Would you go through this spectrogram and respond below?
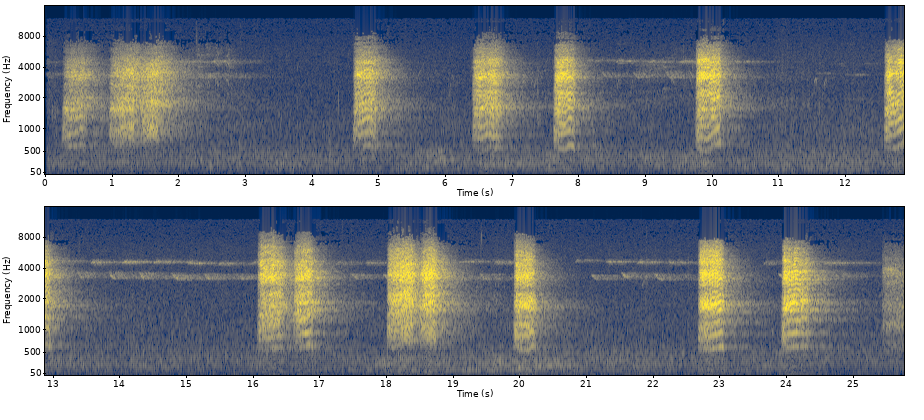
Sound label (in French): geai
